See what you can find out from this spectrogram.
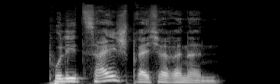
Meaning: plural of Polizeisprecherin
- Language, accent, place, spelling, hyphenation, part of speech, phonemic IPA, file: German, Germany, Berlin, Polizeisprecherinnen, Po‧li‧zei‧spre‧che‧rin‧nen, noun, /poliˈt͡saɪ̯ˌʃpʁɛçəʁɪnən/, De-Polizeisprecherinnen.ogg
